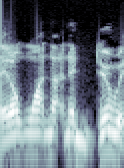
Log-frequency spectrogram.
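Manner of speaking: ordinary talk, nothing marked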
